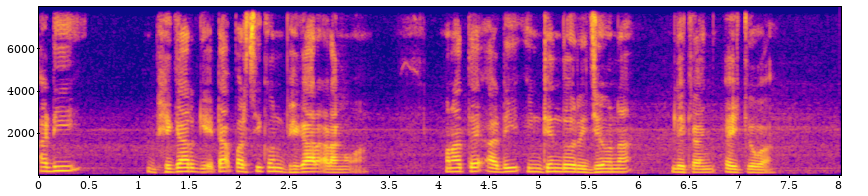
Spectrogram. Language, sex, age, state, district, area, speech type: Santali, male, 18-30, West Bengal, Bankura, rural, spontaneous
